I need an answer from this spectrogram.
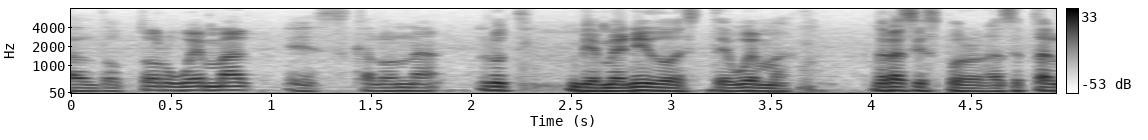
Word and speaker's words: Lutin: Bueno, antes de continuar quiero leer la semblanza de Wema Escalona Lutin, espero que estar pronunciando bien.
